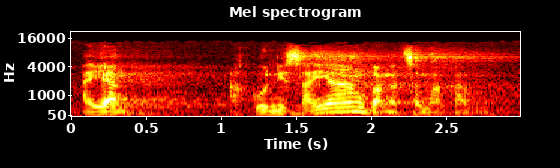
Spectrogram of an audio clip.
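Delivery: whisper-soft sweet nothings to your husband; showing the audience how a wife should speak lovingly; loving murmur. Shown as a demonstration. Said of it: "kalau ngomong nggak love".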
